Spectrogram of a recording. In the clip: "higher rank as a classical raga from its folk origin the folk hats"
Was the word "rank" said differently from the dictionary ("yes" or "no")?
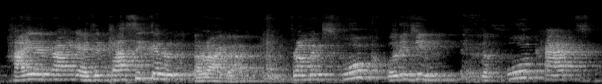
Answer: yes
